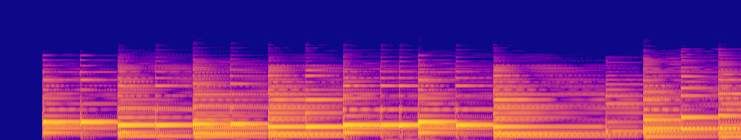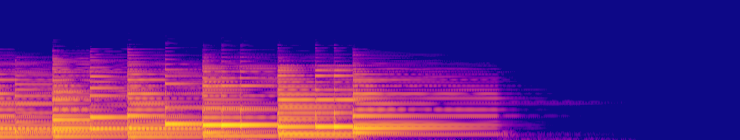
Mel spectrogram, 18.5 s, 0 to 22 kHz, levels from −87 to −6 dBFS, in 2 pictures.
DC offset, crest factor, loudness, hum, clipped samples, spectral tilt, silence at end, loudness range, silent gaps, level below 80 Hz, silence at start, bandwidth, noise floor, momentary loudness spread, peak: under 0.1%; 14 dB; -19 LUFS; none; under 0.1%; -10 dB/octave; 3.05 s; 5 LU; none; -56 dBFS; 0.55 s; 5.4 kHz; under -90 dBFS; 12 LU; -4 dBFS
